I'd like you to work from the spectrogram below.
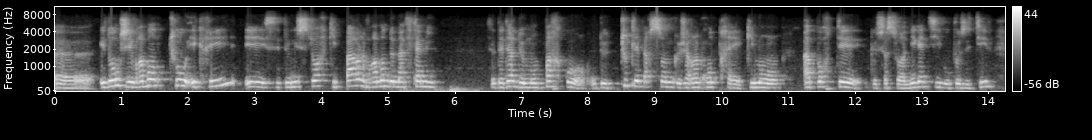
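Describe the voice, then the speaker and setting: In a Mongolian accent, a woman speaks at medium pitch with ordinary pitch variation. Her pace is very slow. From Mongolia, Altai region. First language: Mongolian (speaking French). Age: 40s. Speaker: author. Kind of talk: interview. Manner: hesitant, many fillers.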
